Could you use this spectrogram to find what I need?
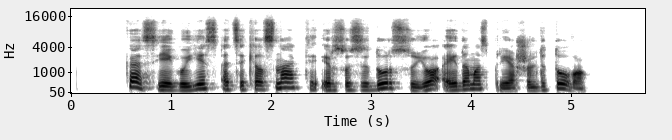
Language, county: Lithuanian, Kaunas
